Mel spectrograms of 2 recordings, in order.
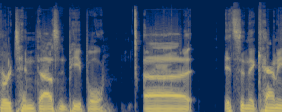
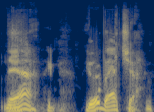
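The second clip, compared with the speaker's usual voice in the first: high Fargo-style "you betcha"; Wisconsin accent; 5 semitones higher than usual. Shown as a demonstration. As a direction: Minnesota nice accent. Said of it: "I'm watching fucking Fargo".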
